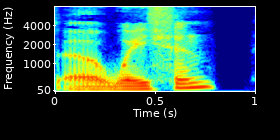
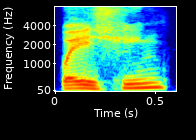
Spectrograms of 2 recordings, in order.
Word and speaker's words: Weixin: Oh, it's well, it's WeChat, but the website is, or the Chinese way to say it is Weixin. – Weixin.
